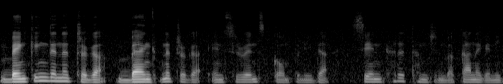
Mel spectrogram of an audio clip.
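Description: The signal path shows no technical faults: the background noise is simply the room around the microphone, and the change in level around a second and a half in comes from the talker shifting position relative to the microphone.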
